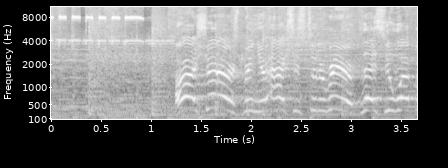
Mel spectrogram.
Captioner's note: whistles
